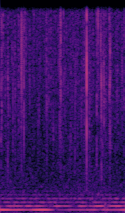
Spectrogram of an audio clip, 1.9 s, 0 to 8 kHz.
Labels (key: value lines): label: biophony, midshipman
recorder: SoundTrap 500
